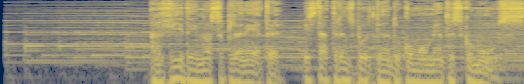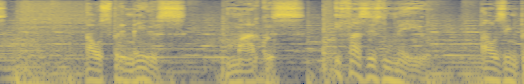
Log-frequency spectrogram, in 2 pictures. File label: Brazilian Portuguese Female Commercial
